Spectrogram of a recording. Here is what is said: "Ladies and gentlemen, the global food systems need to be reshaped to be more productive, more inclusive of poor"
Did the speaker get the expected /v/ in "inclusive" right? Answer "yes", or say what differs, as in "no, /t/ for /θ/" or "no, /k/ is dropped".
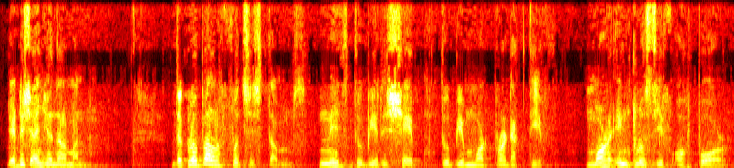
no, /f/ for /v/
